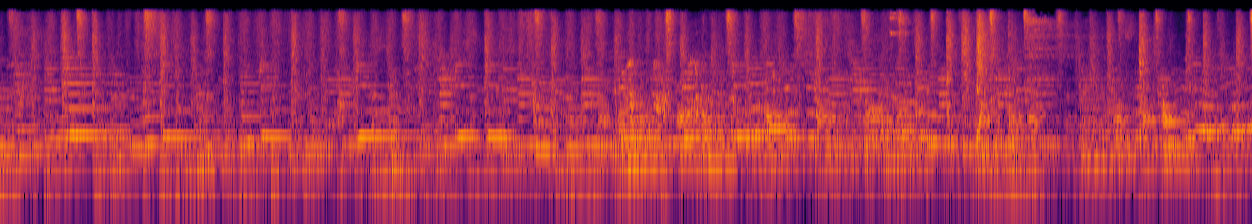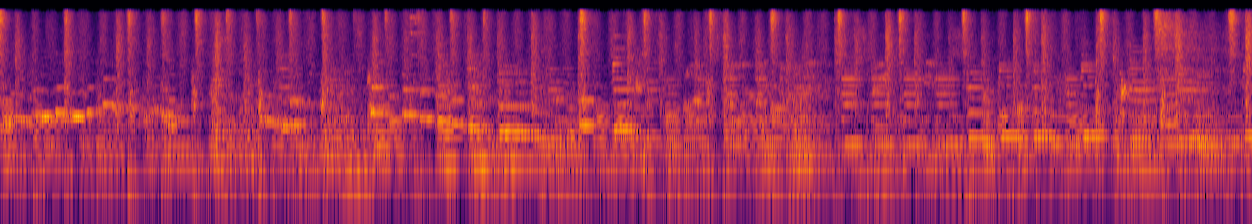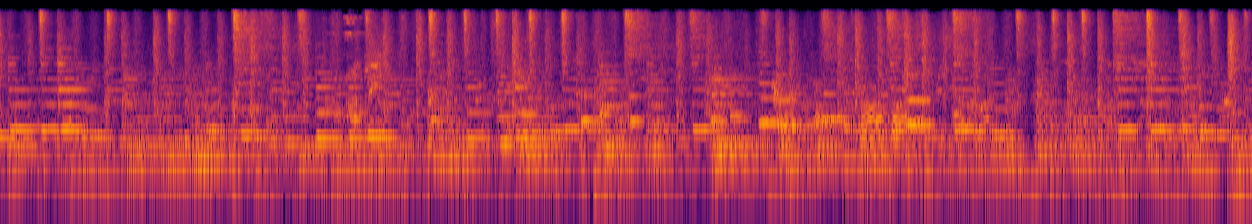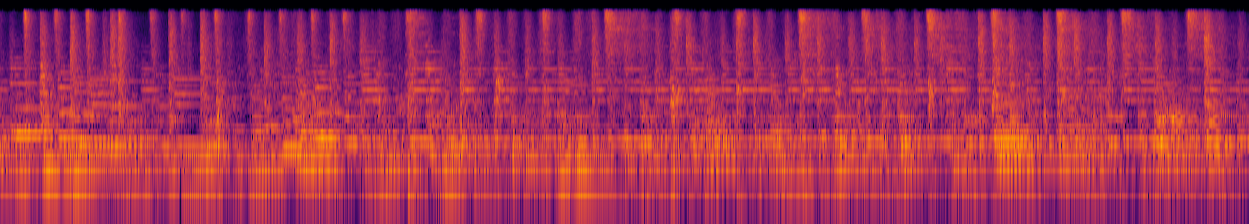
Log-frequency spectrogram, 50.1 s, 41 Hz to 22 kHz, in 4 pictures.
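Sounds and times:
drum strokes: 0:00.0 - 0:50.0
live jazz band playing: 0:00.0 - 0:50.0.

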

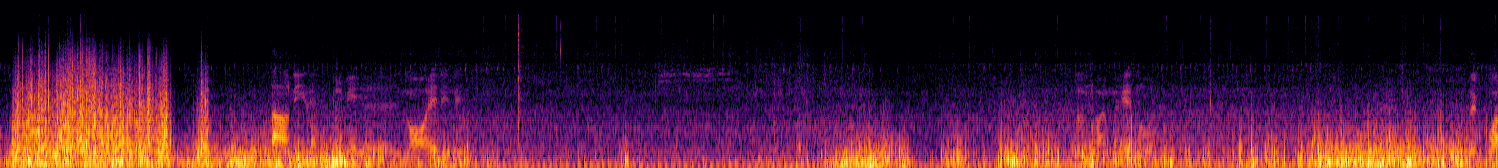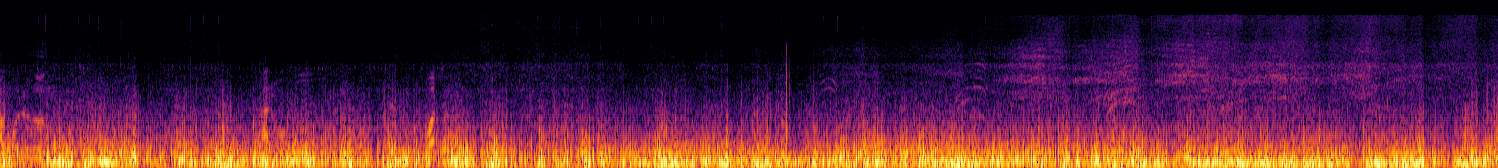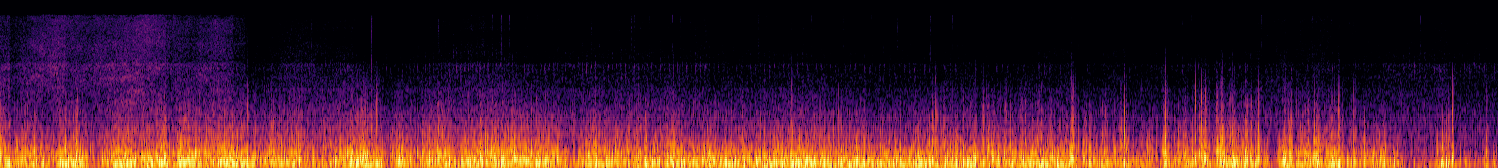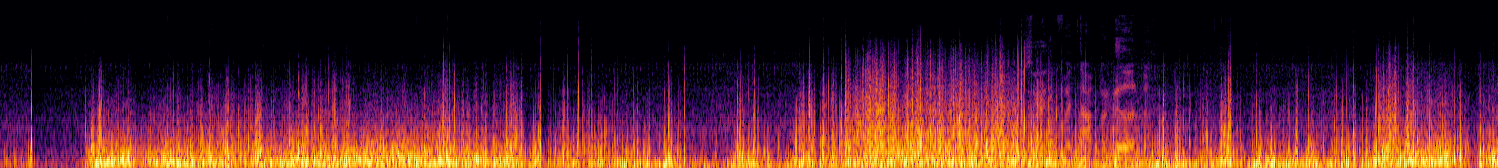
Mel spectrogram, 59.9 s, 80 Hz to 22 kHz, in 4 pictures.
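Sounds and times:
motorbike running: 0:00.0 - 0:59.9
wind rushing over microphone: 0:00.0 - 0:59.9.

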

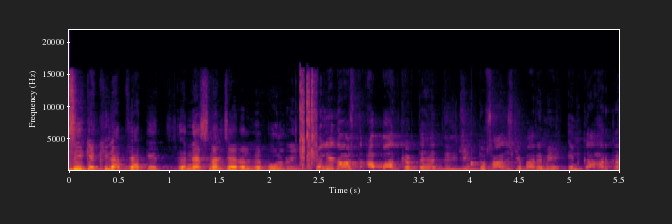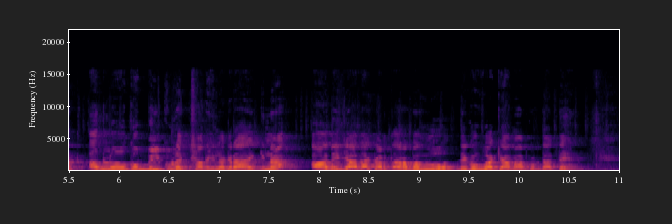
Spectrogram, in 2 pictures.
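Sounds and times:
men talking: 0:00.0 - 0:10.8
shutter-like click: 0:02.3 - 0:02.6.

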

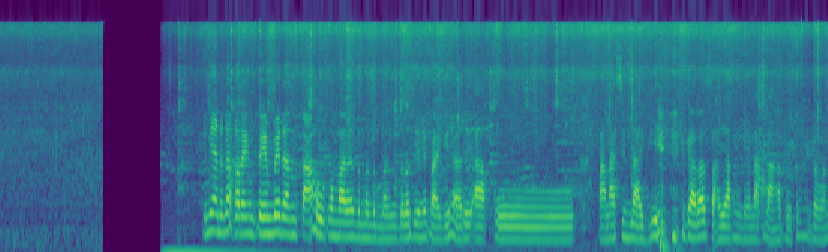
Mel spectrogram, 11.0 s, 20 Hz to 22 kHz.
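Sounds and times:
food sizzling in a wok: 0:00.0 - 0:01.4, 0:02.2 - 0:11.0.

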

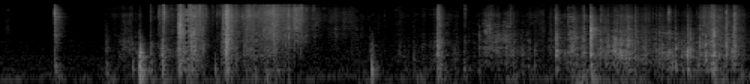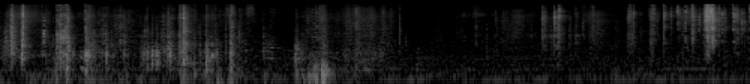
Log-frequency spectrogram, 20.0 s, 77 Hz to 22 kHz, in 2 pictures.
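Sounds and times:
packaging crinkling and tearing: 0:02.1 - 0:04.2, 0:06.8 - 0:12.8, 0:17.2 - 0:20.0.

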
